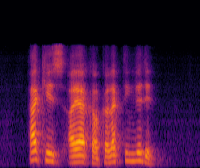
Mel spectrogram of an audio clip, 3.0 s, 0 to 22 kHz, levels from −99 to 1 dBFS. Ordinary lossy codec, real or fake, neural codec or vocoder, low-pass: AAC, 48 kbps; fake; codec, 16 kHz, 0.2 kbps, FocalCodec; 7.2 kHz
